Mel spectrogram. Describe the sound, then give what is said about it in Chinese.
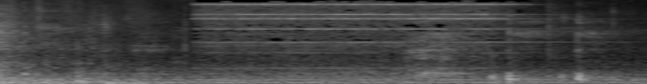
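A telephone rings with one sustained, bright metallic bell trill in the middle, fairly faint, followed by a few soft knocks. “耳朵聋了？接电话。”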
